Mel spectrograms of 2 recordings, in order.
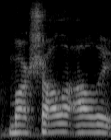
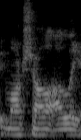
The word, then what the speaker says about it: Mahershala Ali: Mahershala Ali. Mahershala Ali.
